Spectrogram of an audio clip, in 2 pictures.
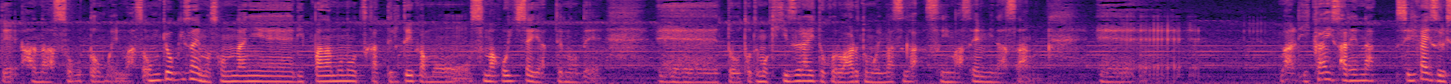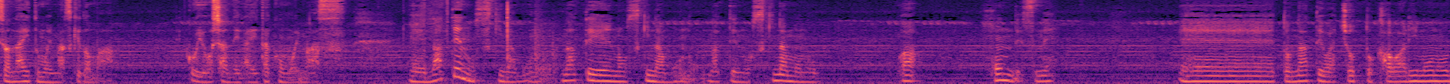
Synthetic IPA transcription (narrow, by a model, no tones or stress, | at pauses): t̪e̞̰hanaso̞ːt̪o̞ːmo̞̰ḭmasɨ̥õ̞ŋkʲo̞kɯ̟ɡʲizaimo̞sõ̞nːaɲ̟ieɾʲipːanamo̞no̞ːt͡sɨ̥kat̪ːe̞ɾɯ̟t̪o̞jɯ̟kamo̞̰ːsɨmaho̞it͡ɕi̥d̪aijat̪ːe̞ɾɯ̟no̞d̪e̞̰ | eːt̪ːo̞t̪o̞t̪e̞mo̞kʲi̥kʲizɨɾait̪o̞ko̞ɾo̞βaɾɯ̟t̪o̞ːmo̞imasɨɡa̰sɨimasẽ̞mːʲinasã̰ŋ | eː | maɾʲikaisaɾe̞na | sɾʲikais̬ɨɾɯ̟ç̥i̥t͡sːɨβanait̪o̞ːmo̞imasɨ̥ke̞d̪o̞ma̰ | ɡ̥o̞jo̞ːɕane̞ɡait̪akɯ̟omo̞̰ḭmasɨ̥ | eːnat̪e̞no̞sɨ̥kʲinamo̞̰no̞̰nat̪e̞no̞sɨ̥kʲinamo̞no̞̰nat̪e̞no̞sɨ̥kʲinamo̞no̞ | βa | hõ̞nd̪e̞sɨne̞ | e | t̪ːo̞nat̪e̞βat͡ɕo̞t̪ːo̞kʰaβaɾʲimo̞no̞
